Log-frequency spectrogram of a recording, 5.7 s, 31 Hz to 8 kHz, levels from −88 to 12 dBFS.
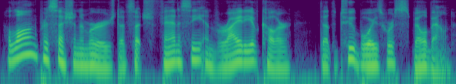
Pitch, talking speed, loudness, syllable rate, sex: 120 Hz, 180 wpm, -18 LUFS, 5.3 syllables/s, male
